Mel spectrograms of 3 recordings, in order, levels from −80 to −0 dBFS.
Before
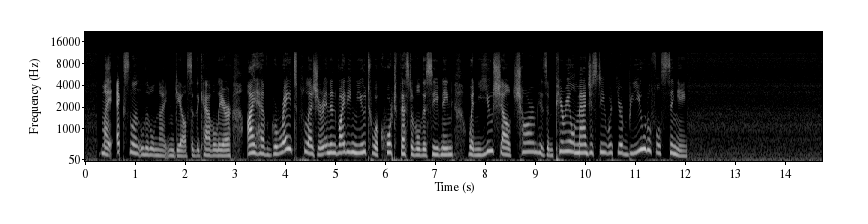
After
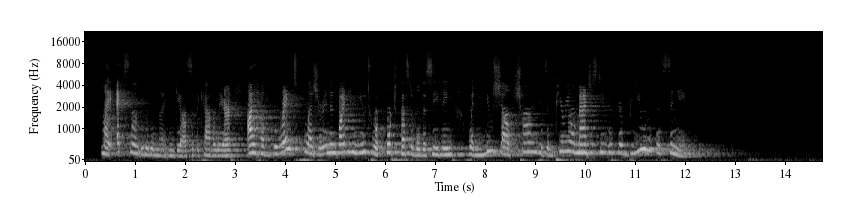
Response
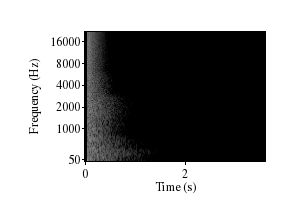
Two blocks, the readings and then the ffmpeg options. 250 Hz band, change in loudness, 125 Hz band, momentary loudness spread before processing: +1.5 dB, +0.5 dB, +2.5 dB, 8 LU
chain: -filter_complex "[0:a]afwtdn=0.0251,asplit=2[link_01][link_02];[1:a]atrim=start_sample=2205,lowshelf=frequency=370:gain=8.5,highshelf=frequency=3600:gain=9[link_03];[link_02][link_03]afir=irnorm=-1:irlink=0,volume=-28.5dB[link_04];[link_01][link_04]amix=inputs=2:normalize=0"

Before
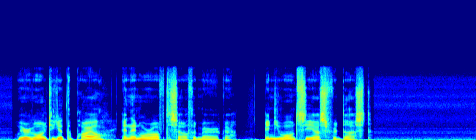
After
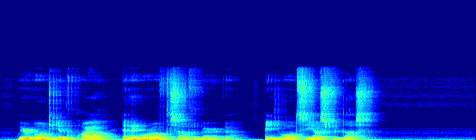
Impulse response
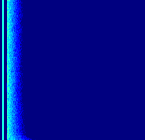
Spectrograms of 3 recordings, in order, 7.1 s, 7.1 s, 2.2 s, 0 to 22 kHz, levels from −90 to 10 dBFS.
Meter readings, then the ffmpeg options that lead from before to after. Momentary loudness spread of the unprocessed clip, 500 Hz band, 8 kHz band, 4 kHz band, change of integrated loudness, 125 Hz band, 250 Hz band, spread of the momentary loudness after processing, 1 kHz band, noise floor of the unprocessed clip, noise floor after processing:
10 LU, −2.5 dB, −9.0 dB, −13.5 dB, −2.5 dB, −1.5 dB, −2.0 dB, 14 LU, −4.0 dB, −57 dBFS, −59 dBFS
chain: -filter_complex "[0:a]equalizer=frequency=3800:width=0.52:gain=-12.5,asplit=2[link_01][link_02];[link_02]adelay=50,volume=-3dB[link_03];[link_01][link_03]amix=inputs=2:normalize=0,aecho=1:1:104:0.376,asplit=2[link_04][link_05];[1:a]atrim=start_sample=2205[link_06];[link_05][link_06]afir=irnorm=-1:irlink=0,volume=-5dB[link_07];[link_04][link_07]amix=inputs=2:normalize=0,volume=-7.5dB"

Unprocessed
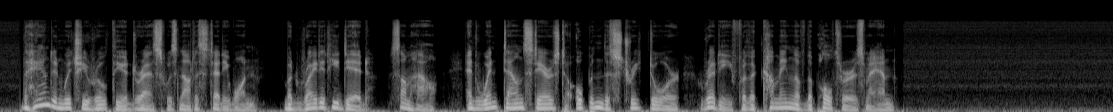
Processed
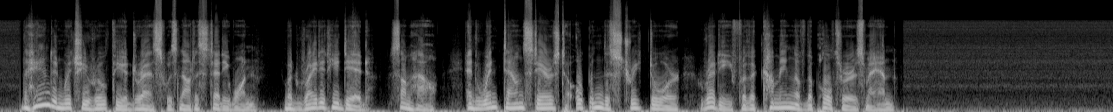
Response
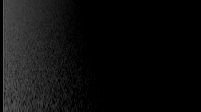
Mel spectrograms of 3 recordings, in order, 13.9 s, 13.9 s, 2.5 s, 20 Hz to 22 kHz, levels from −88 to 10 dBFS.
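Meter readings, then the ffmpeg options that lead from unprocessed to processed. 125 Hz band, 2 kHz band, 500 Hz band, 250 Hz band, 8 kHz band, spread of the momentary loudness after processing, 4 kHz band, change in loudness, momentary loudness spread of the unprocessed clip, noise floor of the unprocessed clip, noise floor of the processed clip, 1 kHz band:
+4.5 dB, +4.5 dB, +4.0 dB, +4.0 dB, +5.0 dB, 7 LU, +5.0 dB, +4.0 dB, 9 LU, −52 dBFS, −44 dBFS, +5.0 dB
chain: -af "asoftclip=type=tanh:threshold=-20.5dB,volume=7.5dB"

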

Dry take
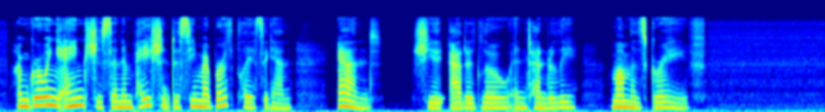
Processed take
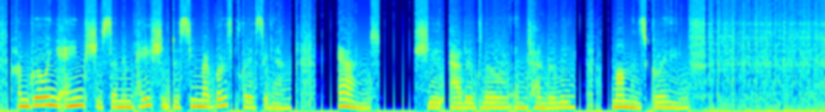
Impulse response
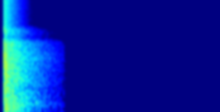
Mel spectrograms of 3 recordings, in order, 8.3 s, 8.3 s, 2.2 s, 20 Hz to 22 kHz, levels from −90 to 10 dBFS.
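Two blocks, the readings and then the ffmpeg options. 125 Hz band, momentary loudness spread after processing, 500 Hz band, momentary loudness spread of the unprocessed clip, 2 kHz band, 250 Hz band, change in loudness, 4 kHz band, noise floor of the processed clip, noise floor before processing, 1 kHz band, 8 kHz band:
+2.0 dB, 11 LU, −0.5 dB, 14 LU, +1.0 dB, 0.0 dB, −0.5 dB, +2.0 dB, −30 dBFS, −54 dBFS, 0.0 dB, +2.5 dB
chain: -af "aeval=exprs='val(0)+0.5*0.0794*sgn(val(0))':channel_layout=same,volume=-2.5dB"

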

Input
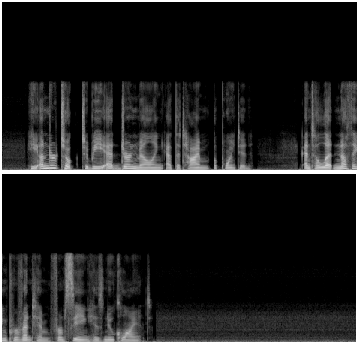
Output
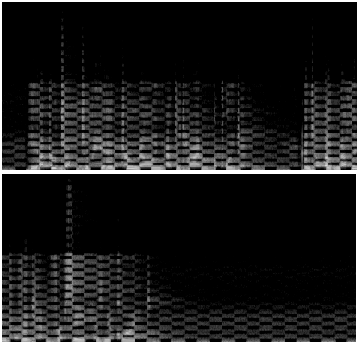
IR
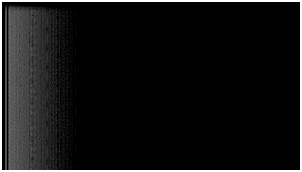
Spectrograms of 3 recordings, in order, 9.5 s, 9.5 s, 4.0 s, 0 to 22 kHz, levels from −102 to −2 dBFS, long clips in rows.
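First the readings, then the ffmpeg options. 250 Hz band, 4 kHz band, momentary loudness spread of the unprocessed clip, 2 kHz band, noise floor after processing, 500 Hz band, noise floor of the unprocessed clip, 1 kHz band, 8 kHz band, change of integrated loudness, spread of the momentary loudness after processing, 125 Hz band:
−0.5 dB, −1.0 dB, 10 LU, −1.5 dB, −72 dBFS, −1.5 dB, −64 dBFS, −1.0 dB, −0.5 dB, −1.0 dB, 10 LU, 0.0 dB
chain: -filter_complex "[0:a]aeval=exprs='0.316*(cos(1*acos(clip(val(0)/0.316,-1,1)))-cos(1*PI/2))+0.0501*(cos(2*acos(clip(val(0)/0.316,-1,1)))-cos(2*PI/2))':channel_layout=same,asplit=2[link_01][link_02];[1:a]atrim=start_sample=2205[link_03];[link_02][link_03]afir=irnorm=-1:irlink=0,volume=-4.5dB[link_04];[link_01][link_04]amix=inputs=2:normalize=0,afftfilt=real='re*gt(sin(2*PI*3*pts/sr)*(1-2*mod(floor(b*sr/1024/540),2)),0)':imag='im*gt(sin(2*PI*3*pts/sr)*(1-2*mod(floor(b*sr/1024/540),2)),0)':win_size=1024:overlap=0.75"

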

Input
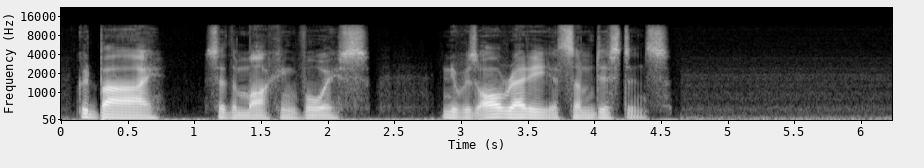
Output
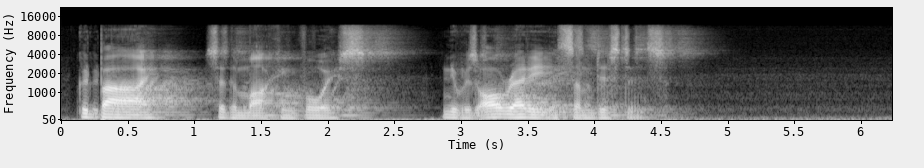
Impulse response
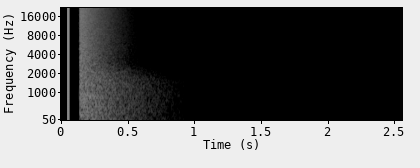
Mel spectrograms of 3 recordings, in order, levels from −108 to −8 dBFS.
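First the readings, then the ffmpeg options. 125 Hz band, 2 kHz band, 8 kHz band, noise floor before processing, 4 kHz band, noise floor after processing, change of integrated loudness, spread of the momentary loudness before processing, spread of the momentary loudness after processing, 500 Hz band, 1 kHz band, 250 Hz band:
+1.5 dB, +2.0 dB, +2.0 dB, −57 dBFS, +2.0 dB, −55 dBFS, +2.0 dB, 16 LU, 16 LU, +2.0 dB, +2.0 dB, +2.0 dB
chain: -filter_complex "[0:a]asplit=2[link_01][link_02];[1:a]atrim=start_sample=2205,adelay=76[link_03];[link_02][link_03]afir=irnorm=-1:irlink=0,volume=-7.5dB[link_04];[link_01][link_04]amix=inputs=2:normalize=0,volume=1.5dB"

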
